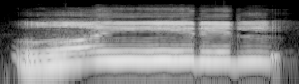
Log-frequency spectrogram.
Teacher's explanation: huruf ra-nya dibaca tarqiq, dibaca tipis karena berbaris kasrah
